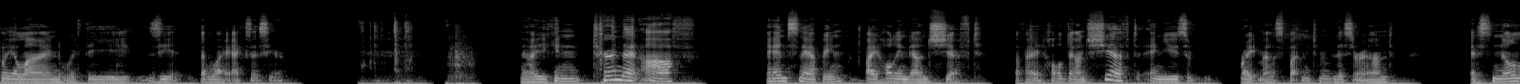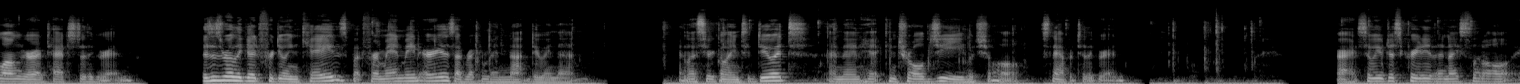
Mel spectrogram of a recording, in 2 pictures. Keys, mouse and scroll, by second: 0.7 right click, 3.9 shift+space, 4.3 click, 4.3 click, 6.0 space, 12.7 shift+right click, 22.6 shift+right click, 24.4 ctrl+g, 25.8 right click, 27.2 shift+space, 27.8 alt+click, 29.0 alt+middle click, 29.2 alt+scroll down 1, 29.5 alt+click, 30.1 alt+middle click.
